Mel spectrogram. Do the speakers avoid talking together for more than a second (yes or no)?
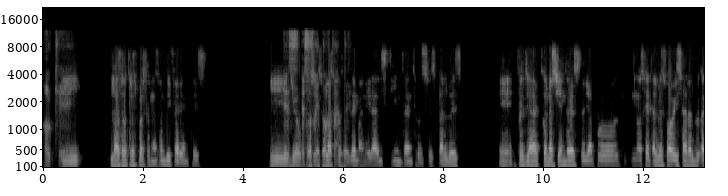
no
